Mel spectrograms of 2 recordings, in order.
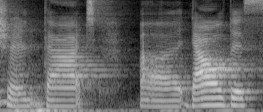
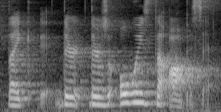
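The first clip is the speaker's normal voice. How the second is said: normal talking voice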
